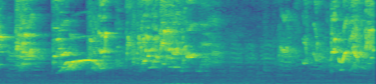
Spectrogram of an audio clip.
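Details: Lovebirds at added nest boxes give a burst of shrill chatter, then one rising squeaky chirp, followed by softer twittering and a final flurry of high notes.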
